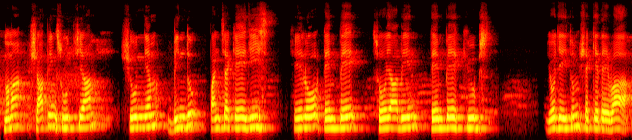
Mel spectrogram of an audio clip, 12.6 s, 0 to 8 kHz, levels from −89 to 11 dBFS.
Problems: background conversations at intervals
